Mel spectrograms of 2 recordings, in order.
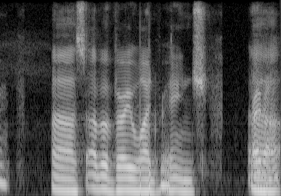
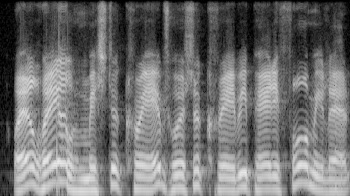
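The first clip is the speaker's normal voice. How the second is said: loud, put-on cartoon character voice; 6 dB louder than usual. Asked for a favorite cartoon voice, the speaker does a Plankton voice.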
